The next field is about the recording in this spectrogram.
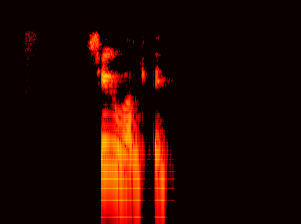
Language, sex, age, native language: Icelandic, female, 20-29, Icelandic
